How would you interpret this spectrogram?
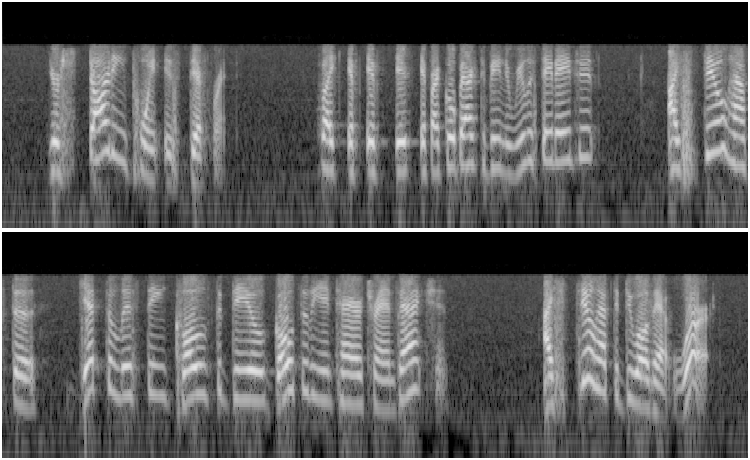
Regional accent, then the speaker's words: Los Angeles, California, United States; And I just mentioned that I came from Los Angeles.

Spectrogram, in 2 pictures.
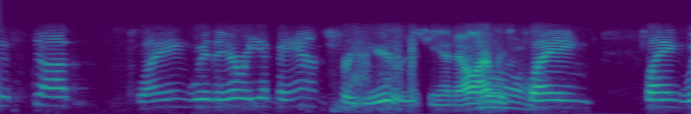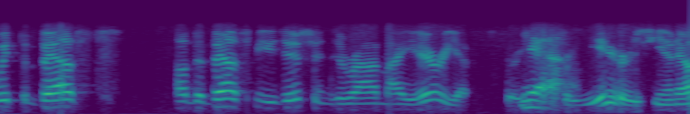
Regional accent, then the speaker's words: South Bend, Indiana, United States; I'm originally out of South Bend, Indiana area.

